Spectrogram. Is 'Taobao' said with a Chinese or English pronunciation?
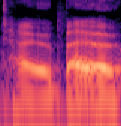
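English. It is said with a plain English pronunciation.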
